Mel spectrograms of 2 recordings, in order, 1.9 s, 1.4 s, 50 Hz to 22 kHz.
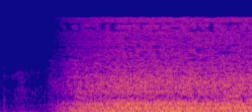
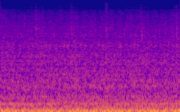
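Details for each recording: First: Triumph Stag 3.0 V8; rough grinding roar with pulsing surge about once a second, sounding catastrophic; cause failing viscous fan coupling (Torquatrol unit), found after changing water pump and other engine parts. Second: Triumph Stag 3.0 V8 after replacing the failed viscous fan coupling (Torquatrol unit), coolant refilled, not yet at temperature: steady, even low rumble with no scraping or fan noise; fan spins freely.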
